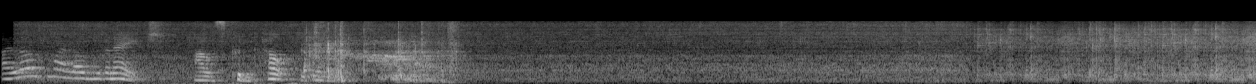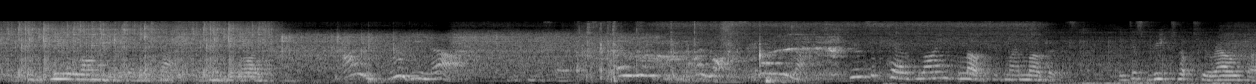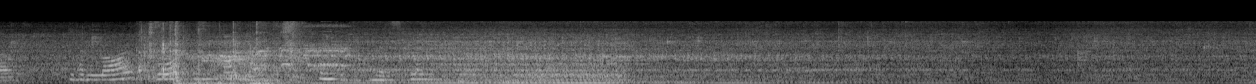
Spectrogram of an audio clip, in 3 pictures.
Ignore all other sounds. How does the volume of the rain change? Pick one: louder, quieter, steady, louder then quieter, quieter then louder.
louder then quieter.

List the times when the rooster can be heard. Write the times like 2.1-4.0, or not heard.
27.0-28.6.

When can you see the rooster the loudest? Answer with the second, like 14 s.
28 s.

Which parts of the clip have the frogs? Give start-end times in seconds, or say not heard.
not heard.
